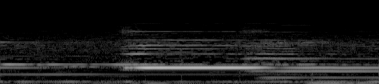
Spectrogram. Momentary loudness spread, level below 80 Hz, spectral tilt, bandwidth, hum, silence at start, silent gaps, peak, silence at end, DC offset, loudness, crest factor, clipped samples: 21 LU; -52 dBFS; -4.5 dB/octave; 7.4 kHz; none; 0 s; none; -16 dBFS; 0 s; under 0.1%; -26 LUFS; 12 dB; under 0.1%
